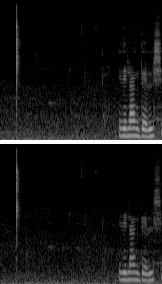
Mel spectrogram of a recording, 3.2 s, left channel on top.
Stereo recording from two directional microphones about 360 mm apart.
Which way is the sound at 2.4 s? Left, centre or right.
Centre.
